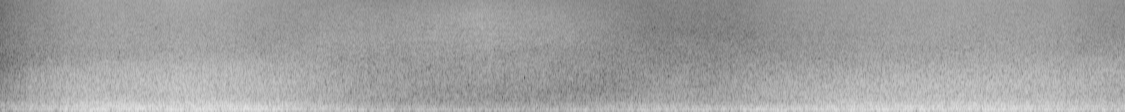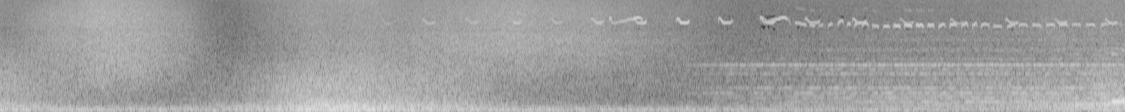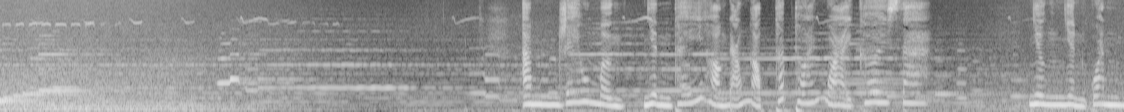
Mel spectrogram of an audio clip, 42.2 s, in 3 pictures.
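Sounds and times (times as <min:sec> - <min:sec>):
waves of the East Sea washing against the shore: 0:00.0 - 0:32.0
thin high tonal sound: 0:23.2 - 0:32.1
speech: 0:34.8 - 0:39.8, 0:41.0 - 0:42.1.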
